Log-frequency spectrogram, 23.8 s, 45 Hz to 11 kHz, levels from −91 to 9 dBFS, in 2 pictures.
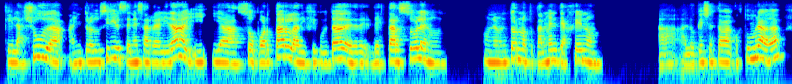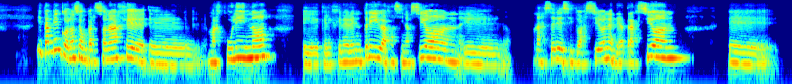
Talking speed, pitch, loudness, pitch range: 135 wpm, 195 Hz, -19 LUFS, 185-235 Hz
